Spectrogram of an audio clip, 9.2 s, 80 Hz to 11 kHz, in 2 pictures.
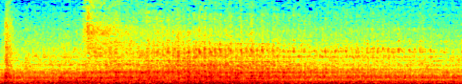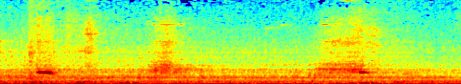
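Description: Car engine idling steadily at about 900 rpm with the automatic gearbox in Park, heard from inside the cabin. Two brief higher-pitched chirps stand out, about five and eight seconds in.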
